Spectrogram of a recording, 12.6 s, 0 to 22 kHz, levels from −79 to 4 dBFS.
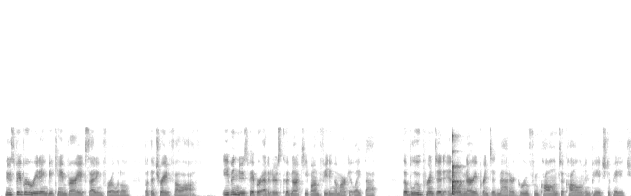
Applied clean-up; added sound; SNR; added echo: none; Bowed string instrument; -5 dB; none.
